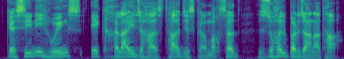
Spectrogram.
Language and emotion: Urdu, neutral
